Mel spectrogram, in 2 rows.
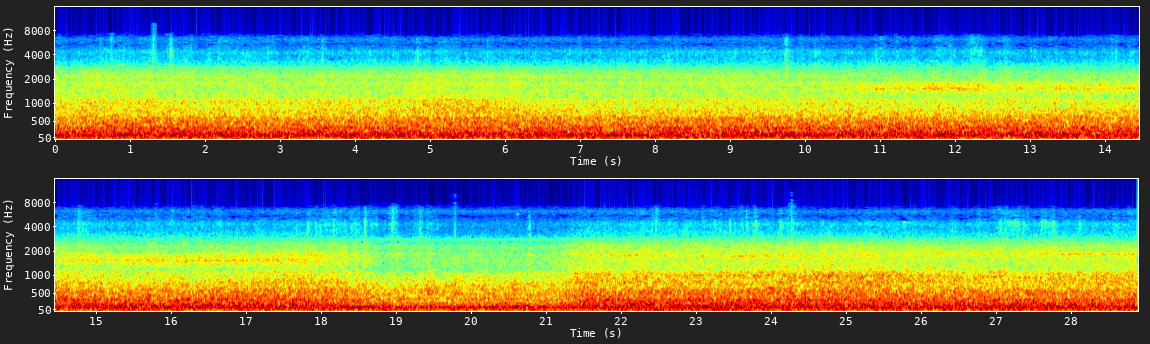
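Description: Steady running noise heard inside a 100 Series Shinkansen passenger car as the train travels through a tunnel: a constant low rumble and rushing roar. The noise dips slightly for a few seconds about two-thirds of the way through.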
